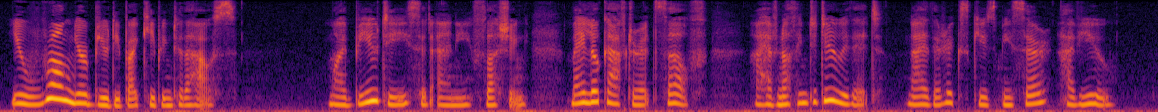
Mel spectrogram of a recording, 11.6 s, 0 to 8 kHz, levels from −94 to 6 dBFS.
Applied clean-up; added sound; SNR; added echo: none; none; none; none.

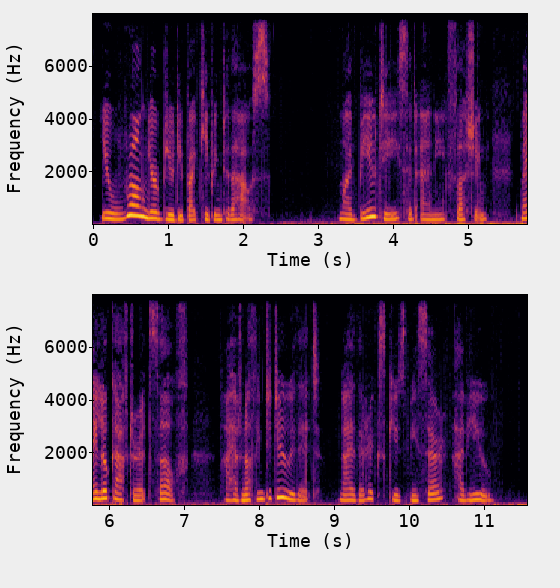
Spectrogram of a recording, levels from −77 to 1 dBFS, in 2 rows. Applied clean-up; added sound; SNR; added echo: neural mask model Resemble Enhance denoiser.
